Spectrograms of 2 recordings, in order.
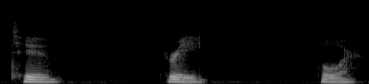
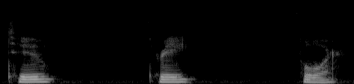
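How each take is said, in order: Both takes have the same delivery.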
